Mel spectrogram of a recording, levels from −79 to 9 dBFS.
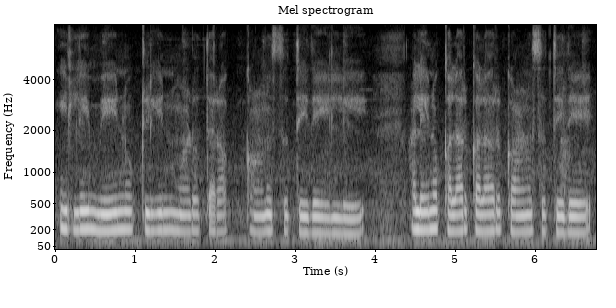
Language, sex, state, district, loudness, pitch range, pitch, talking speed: Kannada, female, Karnataka, Bellary, -16 LUFS, 165-190 Hz, 180 Hz, 105 wpm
